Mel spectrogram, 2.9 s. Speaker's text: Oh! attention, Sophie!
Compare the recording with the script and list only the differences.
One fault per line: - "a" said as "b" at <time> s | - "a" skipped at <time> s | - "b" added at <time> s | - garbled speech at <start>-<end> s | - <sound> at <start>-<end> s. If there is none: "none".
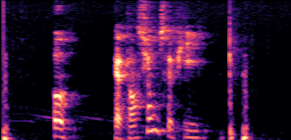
none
